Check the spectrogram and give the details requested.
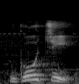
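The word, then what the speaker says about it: Gucci: इसको प्रोनाउंस किया जाता है गुची, राइट। तो अगर गुच्ची आप बोलते हैं तो वो गलत प्रोनाउंस होता है, राइट।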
